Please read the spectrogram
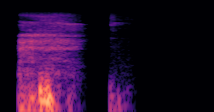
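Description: A man's short breathy exhale, like a sigh, lasting about half a second, followed by a faint brief noise.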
